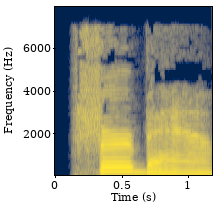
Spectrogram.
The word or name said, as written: ferbam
